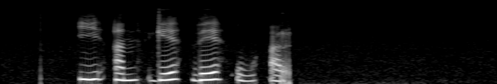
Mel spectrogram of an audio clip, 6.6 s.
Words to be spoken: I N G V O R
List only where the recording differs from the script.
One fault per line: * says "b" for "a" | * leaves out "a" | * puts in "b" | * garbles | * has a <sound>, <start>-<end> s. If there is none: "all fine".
all fine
